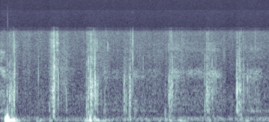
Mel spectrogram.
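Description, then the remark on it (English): Steady footsteps crunch along, about seven or eight paced strides over a few seconds, with a slightly heavier first step and a quiet outdoor background, no one talking; a person hiking up a hill to a bench behind an apartment complex, overlooking a valley. “I hiked up to the bench behind our apartment complex.”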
